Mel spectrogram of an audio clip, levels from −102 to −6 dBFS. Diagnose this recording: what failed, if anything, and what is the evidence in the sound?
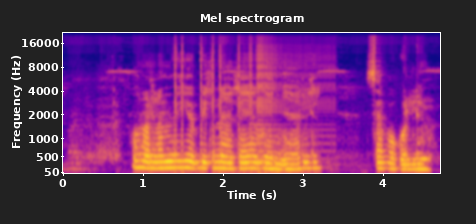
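Codec stage: the speech has a grainy, rough texture throughout, with bands filled by noise rather than left empty, which points to Opus compression in its CELT music mode, likely at a rate around 24 kbps. A spectrogram shows fullband content reaching about 20.4 kHz, textured with noisy, smeared harmonics.

Analogue wiring: from 1.40 s to 2.44 s, a galloping dit-dit-dit pattern of short buzzes marks GSM signalling bursts, roughly 10 dB below the speech. A nearby 2G phone's radio bursts are rectified in the audio circuit. A spectrogram shows intermittent vertical clusters with harmonics spaced at 217 Hz.

Analogue wiring again: from 2.44 s to 3.42 s, the pattern becomes a steady, raspy GSM phone buzz at about 20 dB below the speech. The phone is now transmitting continuously at 217 bursts per second, and the circuit demodulates each burst. 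The waveform shows a regular pulse train, and the spectrogram shows continuous horizontal lines at multiples of 217 Hz.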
